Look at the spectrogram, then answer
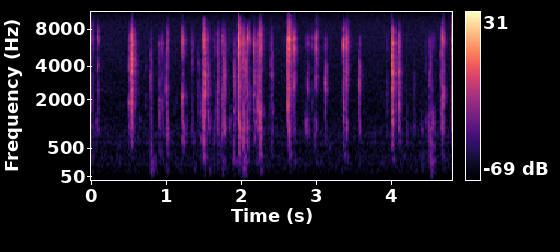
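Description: Rapid typing on a computer keyboard while entering text in Word 2013, with clustered keystrokes in irregular bursts and short pauses, close and fairly quiet, no voices.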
